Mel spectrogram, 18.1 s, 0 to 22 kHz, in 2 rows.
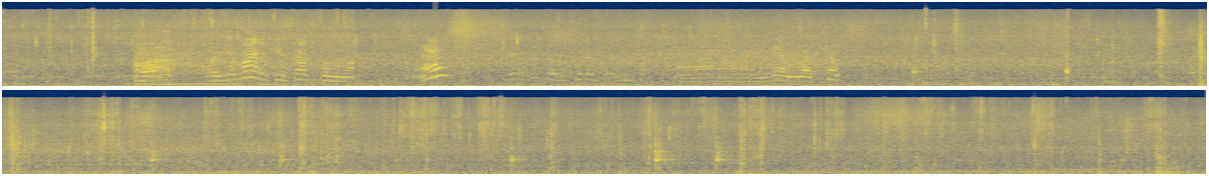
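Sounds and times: fried fritters clicking and crackling: 0:00.0 - 0:01.0, 0:03.4 - 0:18.0
low hum: 0:00.8 - 0:05.6.

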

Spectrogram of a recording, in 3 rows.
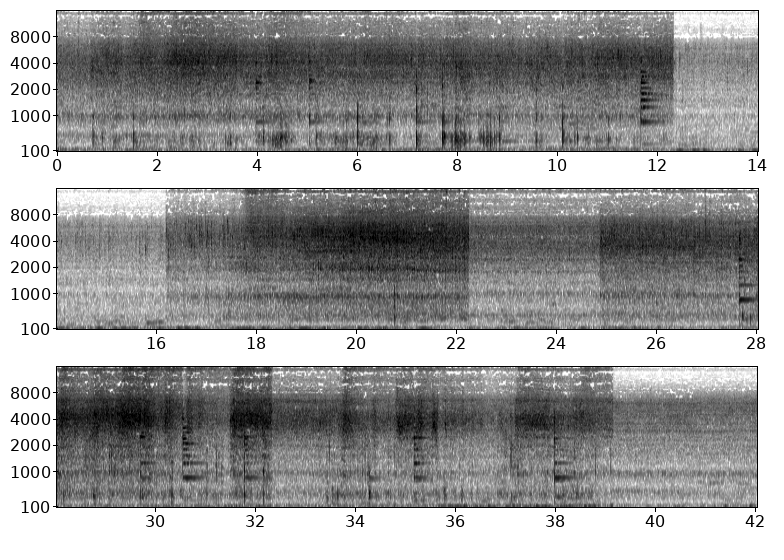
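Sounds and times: food sizzling in oil: 0:00.0 - 0:14.8, 0:16.2 - 0:42.0
utensil clinking and scraping pot: 0:00.4 - 0:12.4, 0:27.4 - 0:39.2.

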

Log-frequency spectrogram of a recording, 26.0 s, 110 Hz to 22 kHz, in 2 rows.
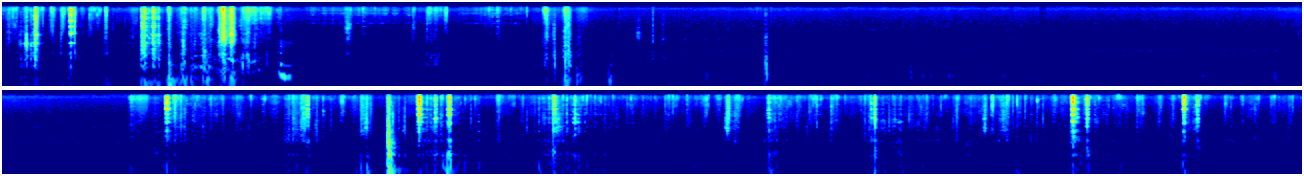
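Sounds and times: salad leaves rustling: 0:17.4 - 0:26.0.

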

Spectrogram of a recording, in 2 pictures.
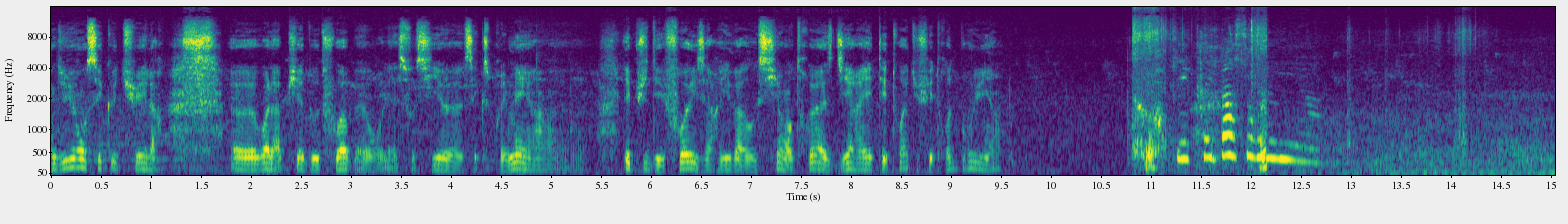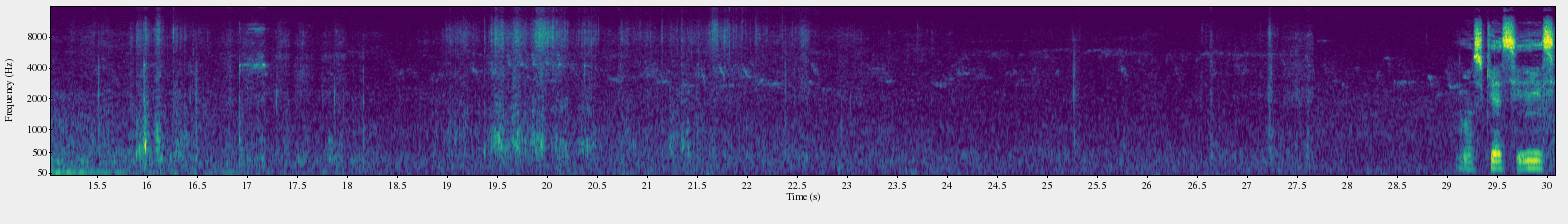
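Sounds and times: bird chirps: 0:12.5 - 0:29.2
scrapes on gravel: 0:13.0 - 0:14.4, 0:15.5 - 0:18.2, 0:18.9 - 0:22.9.

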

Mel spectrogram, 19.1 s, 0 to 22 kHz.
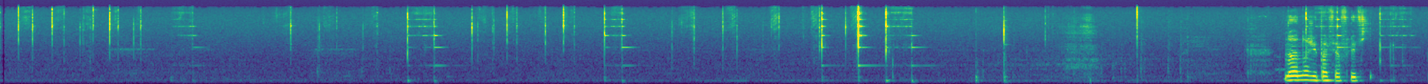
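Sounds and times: utensil clinking against bowl: 0:08.0 - 0:08.5, 0:11.0 - 0:12.4, 0:17.7 - 0:19.0.

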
